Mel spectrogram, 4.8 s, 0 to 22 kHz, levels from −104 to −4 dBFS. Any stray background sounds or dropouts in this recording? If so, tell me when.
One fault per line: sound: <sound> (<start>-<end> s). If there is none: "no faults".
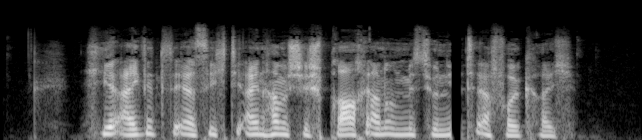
sound: dropout (3.4-3.5 s)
